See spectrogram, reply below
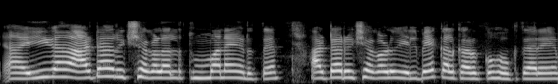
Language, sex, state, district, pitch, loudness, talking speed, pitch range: Kannada, female, Karnataka, Shimoga, 295 Hz, -13 LUFS, 140 wpm, 270-315 Hz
